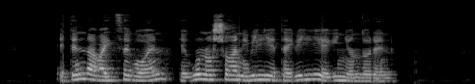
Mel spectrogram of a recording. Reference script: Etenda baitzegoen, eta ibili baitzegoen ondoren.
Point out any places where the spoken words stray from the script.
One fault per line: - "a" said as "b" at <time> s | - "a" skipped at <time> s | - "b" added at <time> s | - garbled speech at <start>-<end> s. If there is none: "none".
- "egun osoan ibili" added at 1.9 s
- "baitzegoen" said as "egin" at 3.3 s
